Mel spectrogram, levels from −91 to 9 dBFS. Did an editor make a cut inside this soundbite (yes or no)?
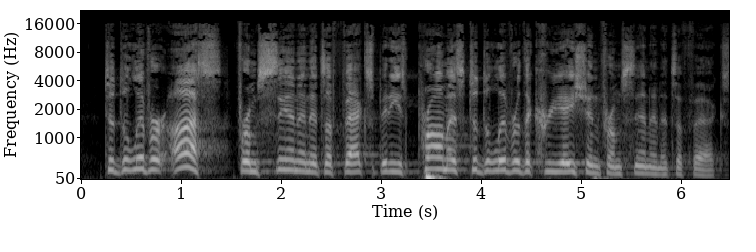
yes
